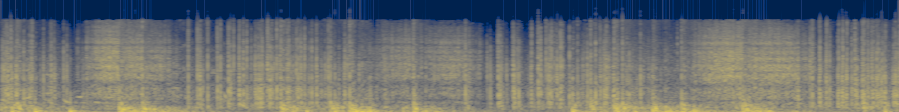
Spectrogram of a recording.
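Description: Fireworks crackling and popping in quick, irregular succession, many bangs a second, over a steady background din.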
